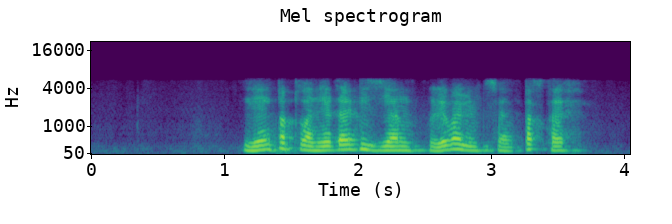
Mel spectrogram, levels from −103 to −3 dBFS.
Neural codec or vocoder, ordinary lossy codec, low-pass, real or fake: codec, 16 kHz, 2 kbps, FreqCodec, smaller model; Opus, 32 kbps; 5.4 kHz; fake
